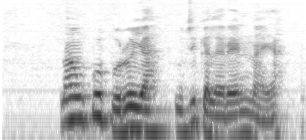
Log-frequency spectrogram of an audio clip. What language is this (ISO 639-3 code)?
ibo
